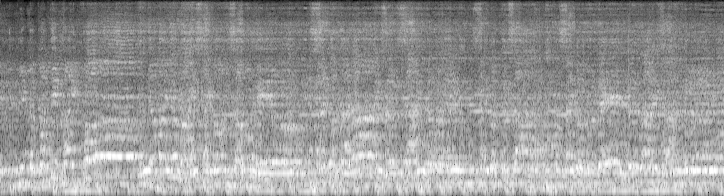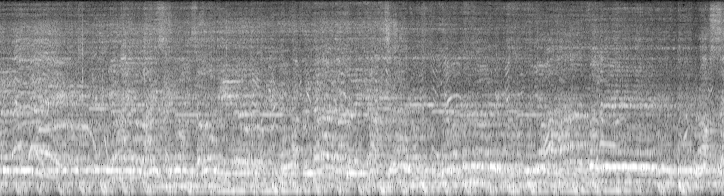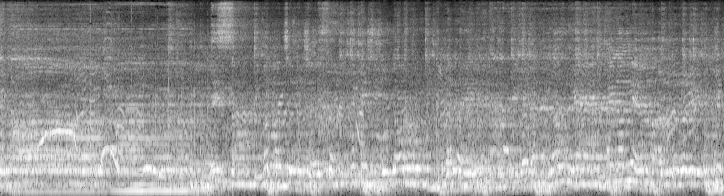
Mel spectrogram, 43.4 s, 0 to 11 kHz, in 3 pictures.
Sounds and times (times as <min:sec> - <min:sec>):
Grunge: 0:00.0 - 0:43.4
Pop music: 0:00.0 - 0:43.4
Punk rock: 0:00.0 - 0:43.4.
